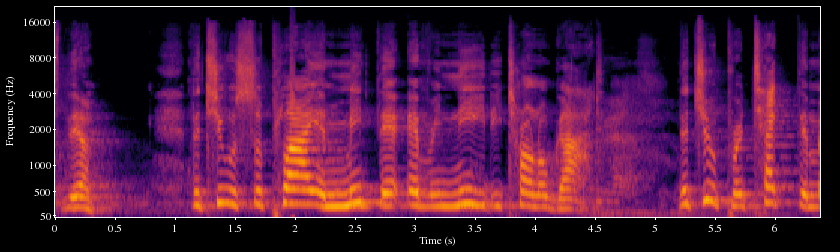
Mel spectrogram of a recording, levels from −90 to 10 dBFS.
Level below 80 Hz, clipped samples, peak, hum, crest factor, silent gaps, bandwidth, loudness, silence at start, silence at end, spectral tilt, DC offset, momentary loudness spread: -52 dBFS; under 0.1%; 0 dBFS; none; 18 dB; none; 16.5 kHz; -16 LUFS; 0 s; 0 s; -4 dB/octave; under 0.1%; 13 LU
